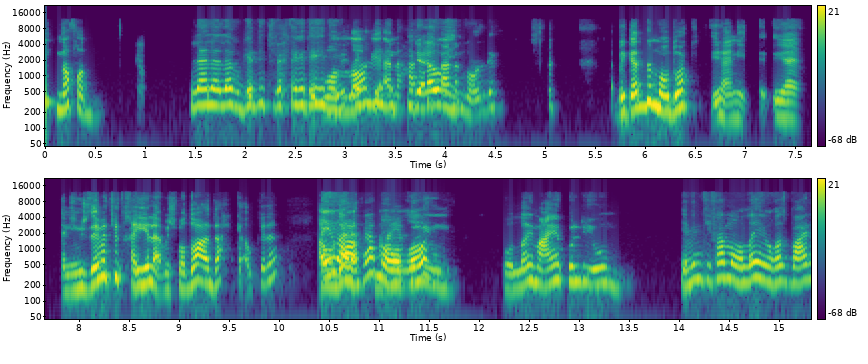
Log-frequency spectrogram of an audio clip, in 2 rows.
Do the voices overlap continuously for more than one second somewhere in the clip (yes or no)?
yes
